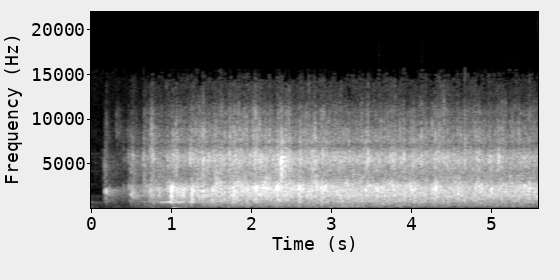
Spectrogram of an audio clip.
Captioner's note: audience clapping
